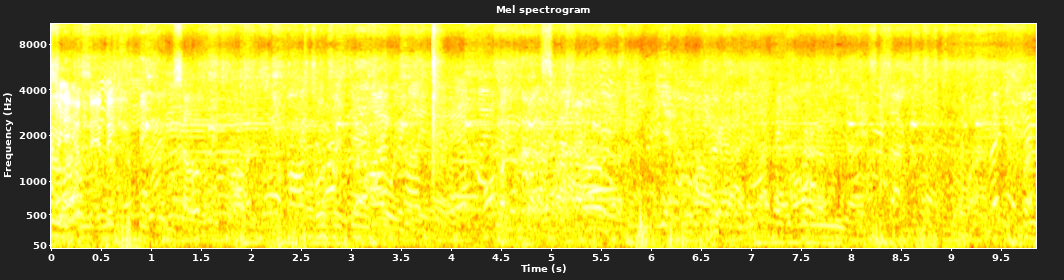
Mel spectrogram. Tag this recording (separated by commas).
Speech, Music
